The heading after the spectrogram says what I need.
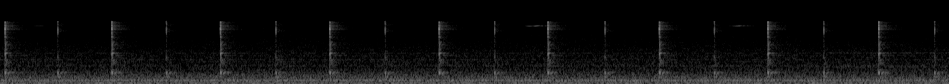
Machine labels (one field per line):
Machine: valve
